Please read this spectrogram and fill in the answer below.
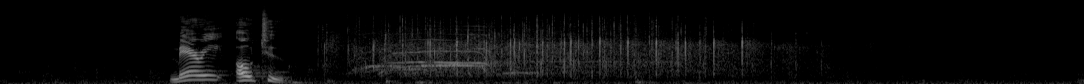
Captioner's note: applause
